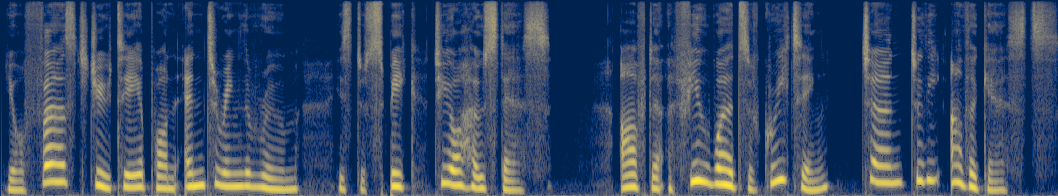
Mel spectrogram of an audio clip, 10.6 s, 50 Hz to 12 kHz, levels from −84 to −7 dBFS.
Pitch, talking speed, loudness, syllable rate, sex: 220 Hz, 135 wpm, -18 LUFS, 3.6 syllables/s, female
